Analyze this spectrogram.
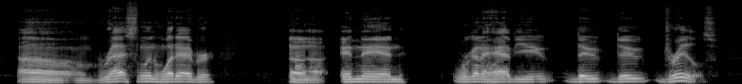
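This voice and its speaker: A man with an American accent speaks at a medium pitch and a very slow pace, his intonation fairly even. The recording is very clean, with a silent background. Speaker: former undercover federal agent. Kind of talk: interview. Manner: casual, conversational.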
